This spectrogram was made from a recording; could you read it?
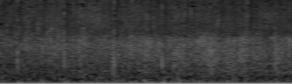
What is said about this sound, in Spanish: Palmas al Dios de la gloria. Aleluya.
